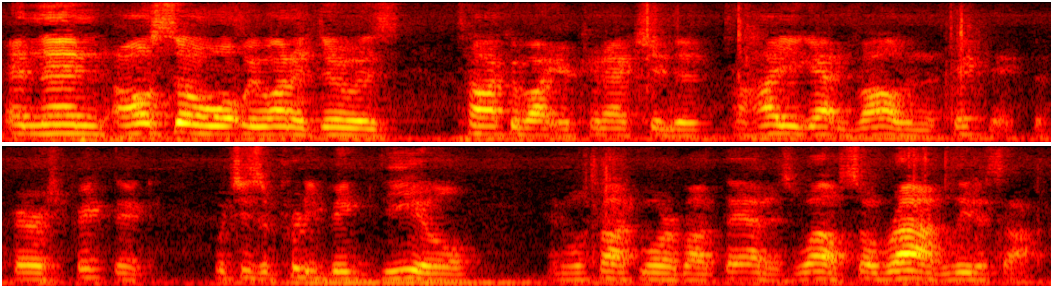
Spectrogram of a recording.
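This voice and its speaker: A male host leads a relaxed interview with a jokey, upbeat manner and a voice that sits a little high. The sound is roomy and echoey, and he is picked up from some way off the mic. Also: brisk, a little hiss or hum. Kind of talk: casual interview. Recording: echoey room, distant mic.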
